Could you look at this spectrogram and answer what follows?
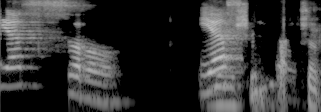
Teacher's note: sukun yang keduanya agak lirih, tapi tempatkan sifatul hurufnya di sukun yang pertama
